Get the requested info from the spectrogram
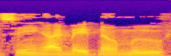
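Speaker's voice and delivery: plain reading voice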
